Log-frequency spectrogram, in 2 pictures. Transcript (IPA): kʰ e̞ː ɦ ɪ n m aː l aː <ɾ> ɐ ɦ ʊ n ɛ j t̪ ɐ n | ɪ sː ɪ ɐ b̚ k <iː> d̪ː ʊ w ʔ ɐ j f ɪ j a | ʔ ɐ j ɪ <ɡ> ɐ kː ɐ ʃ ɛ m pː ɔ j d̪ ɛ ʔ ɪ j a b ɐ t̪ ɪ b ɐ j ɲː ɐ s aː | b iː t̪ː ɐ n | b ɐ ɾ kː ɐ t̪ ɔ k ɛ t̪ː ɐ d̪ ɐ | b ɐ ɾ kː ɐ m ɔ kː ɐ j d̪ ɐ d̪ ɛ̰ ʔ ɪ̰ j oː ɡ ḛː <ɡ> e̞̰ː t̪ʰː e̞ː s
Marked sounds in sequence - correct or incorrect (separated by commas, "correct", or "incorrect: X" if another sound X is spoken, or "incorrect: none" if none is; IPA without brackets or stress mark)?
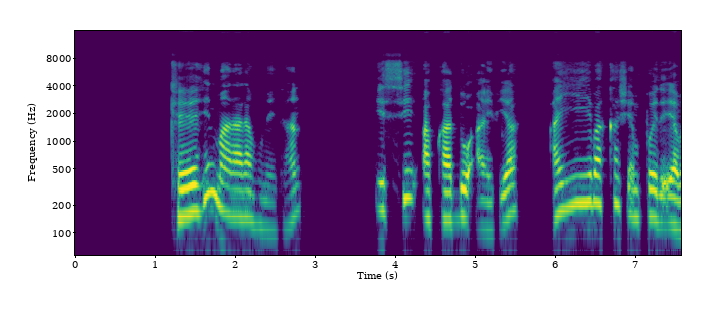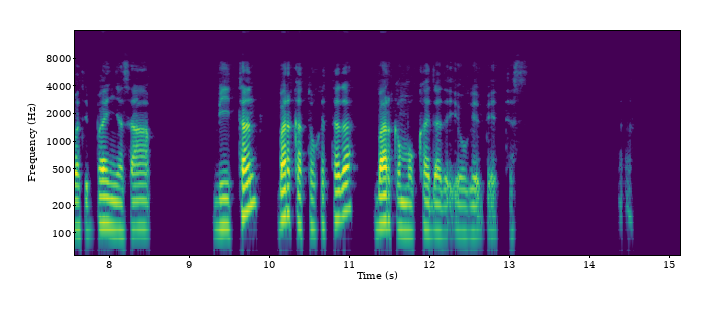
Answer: incorrect: l, incorrect: aː, incorrect: b, incorrect: b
